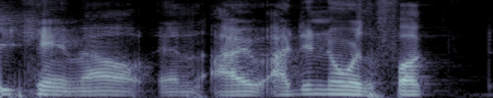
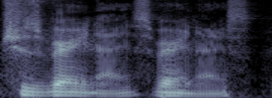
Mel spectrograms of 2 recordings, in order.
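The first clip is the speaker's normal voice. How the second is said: ordinary talk, nothing marked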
